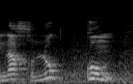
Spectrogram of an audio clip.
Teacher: اور رہا مسئلہ کہ ادغام تام کریں گے یا ناقص کریں گے، تو یہاں اس میں ادغام تام ہوگا، یعنی قاف کی آواز ختم ہو جائے گی، کاف کی نکلے گی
